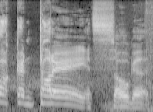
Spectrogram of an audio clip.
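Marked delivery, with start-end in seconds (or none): 0.0-1.7 shrill, rowdy, very high and loud yell. Retelling a funny stream moment, imitating Boris Toddbringer yelling. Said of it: "And he just yells".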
